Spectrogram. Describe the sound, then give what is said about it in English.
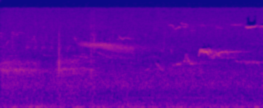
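Faint garden birdsong, scattered thin chirps and short warbling phrases over a steady low rumble of outdoor background noise, with no one speaking. “As you may be able to hear, we've gone from the cry of the grouse and the lapwing up on the moor to the ambient echo of garden birdsong.”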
